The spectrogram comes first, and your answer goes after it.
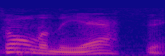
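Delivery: ordinary delivery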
